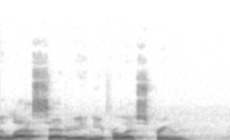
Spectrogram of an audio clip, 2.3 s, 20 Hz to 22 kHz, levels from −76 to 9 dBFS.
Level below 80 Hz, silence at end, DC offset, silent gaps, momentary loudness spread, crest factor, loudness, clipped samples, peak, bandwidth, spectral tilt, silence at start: -80 dBFS; 0 s; under 0.1%; none; 8 LU; 14 dB; -29 LUFS; under 0.1%; -14 dBFS; 20 kHz; -3.5 dB/octave; 0 s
